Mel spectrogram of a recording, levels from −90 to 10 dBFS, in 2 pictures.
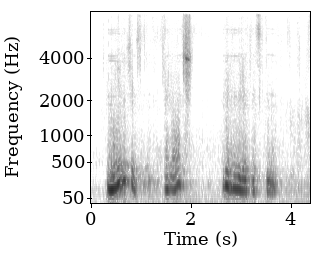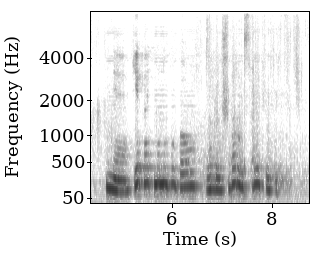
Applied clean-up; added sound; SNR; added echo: neural separator model SepFormer DNS4.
